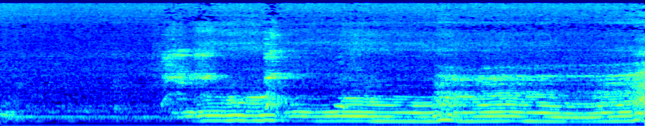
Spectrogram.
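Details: A jealous, grumpy female Belgian Shepherd Groenendael growls at a Husky for not sharing the couch, a deep rumbling, wavering sound held in long stretches.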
